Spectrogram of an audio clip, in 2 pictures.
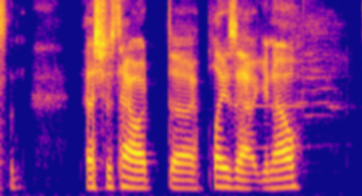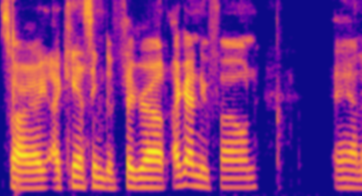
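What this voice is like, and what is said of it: Hoarse, worn-out voice. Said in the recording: “my voice is pretty much shot ... I caught a cold”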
